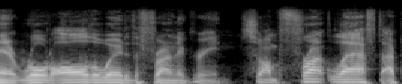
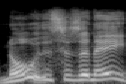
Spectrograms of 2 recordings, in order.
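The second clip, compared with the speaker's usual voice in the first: very high, put-on South American accent; 12 semitones higher than usual. Retelling what a golfer's caddy said about the shot, south american accent. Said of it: "like S- South American uh, accent".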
